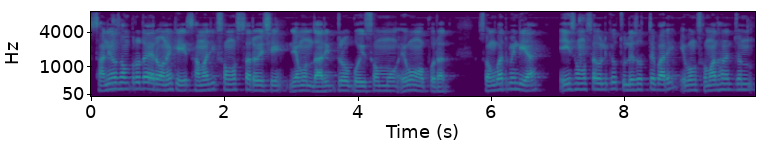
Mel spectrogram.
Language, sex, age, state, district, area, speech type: Bengali, male, 30-45, West Bengal, South 24 Parganas, rural, spontaneous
